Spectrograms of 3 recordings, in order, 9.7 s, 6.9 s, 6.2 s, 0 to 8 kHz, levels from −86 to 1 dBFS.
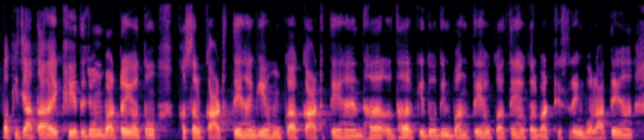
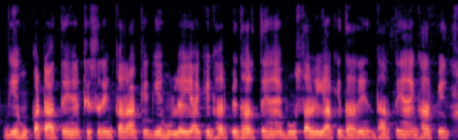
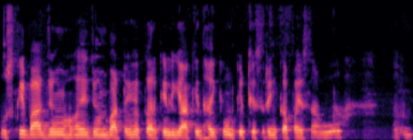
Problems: none marked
